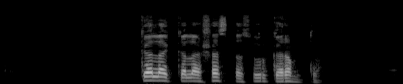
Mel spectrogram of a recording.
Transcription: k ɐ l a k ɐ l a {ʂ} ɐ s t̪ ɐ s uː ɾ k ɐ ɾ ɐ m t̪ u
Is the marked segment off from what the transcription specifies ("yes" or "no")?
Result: no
